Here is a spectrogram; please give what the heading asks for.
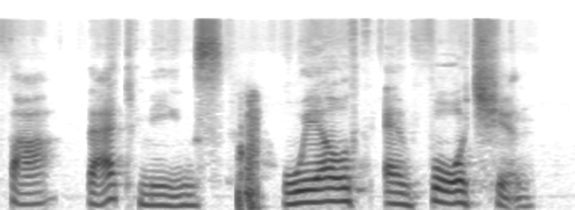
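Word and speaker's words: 发: That means the same pronunciation in some of our language. It's called fa.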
